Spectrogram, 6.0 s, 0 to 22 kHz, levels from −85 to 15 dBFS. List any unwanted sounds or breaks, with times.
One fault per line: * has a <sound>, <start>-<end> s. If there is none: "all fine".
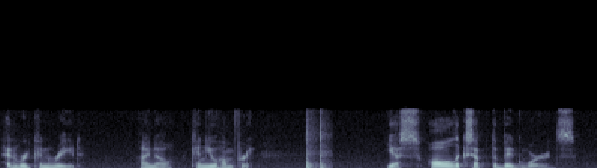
* has a tap, 3.1-3.3 s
